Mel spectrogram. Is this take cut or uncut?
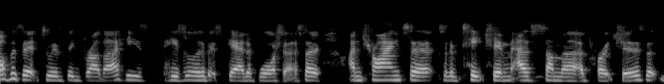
uncut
